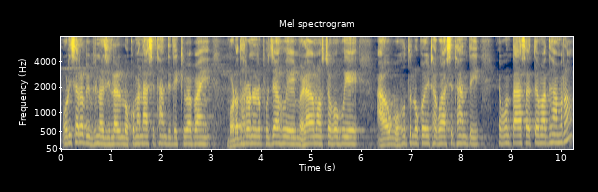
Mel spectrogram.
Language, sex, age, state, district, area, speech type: Odia, female, 30-45, Odisha, Bhadrak, rural, spontaneous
